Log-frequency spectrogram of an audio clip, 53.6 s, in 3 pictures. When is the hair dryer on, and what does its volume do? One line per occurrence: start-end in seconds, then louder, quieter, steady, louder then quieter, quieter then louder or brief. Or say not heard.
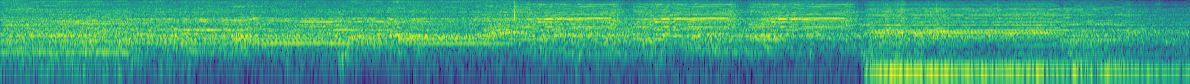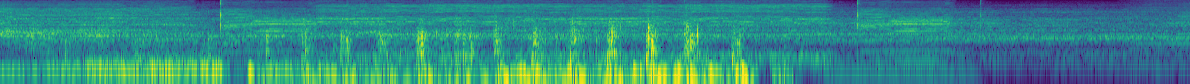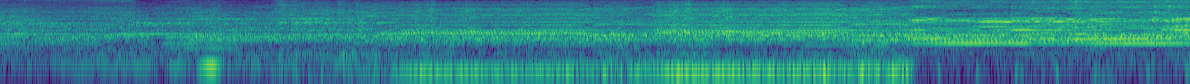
0.0-53.5 quieter.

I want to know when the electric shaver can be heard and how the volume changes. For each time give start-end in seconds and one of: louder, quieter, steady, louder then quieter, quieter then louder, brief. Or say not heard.
0.0-32.7 quieter
34.5-53.5 louder.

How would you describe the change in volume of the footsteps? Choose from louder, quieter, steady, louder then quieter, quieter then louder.
louder.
